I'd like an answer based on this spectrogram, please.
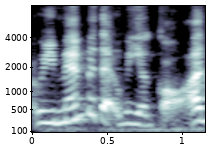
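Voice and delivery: ordinary talk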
